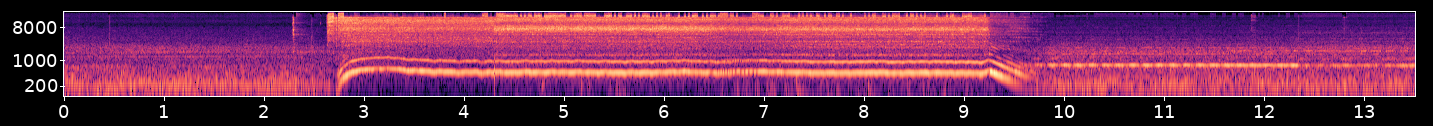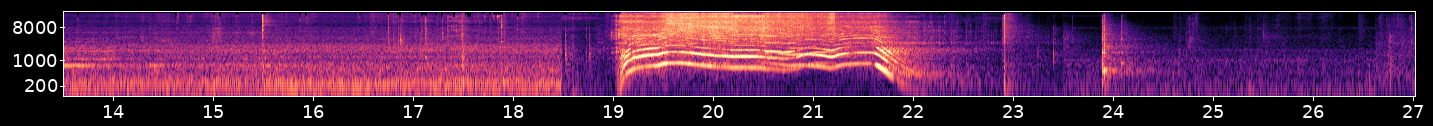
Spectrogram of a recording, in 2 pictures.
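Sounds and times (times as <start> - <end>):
steady machine hum: 0.0 - 18.5
power tool motor whirring: 2.6 - 15.4, 19.0 - 22.9.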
